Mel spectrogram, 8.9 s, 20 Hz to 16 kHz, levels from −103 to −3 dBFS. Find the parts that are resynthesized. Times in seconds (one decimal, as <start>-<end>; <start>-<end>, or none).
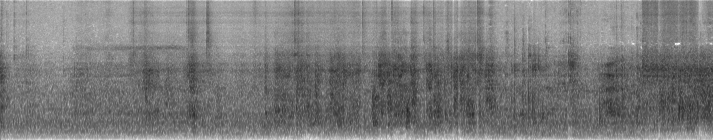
1.6-6.1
